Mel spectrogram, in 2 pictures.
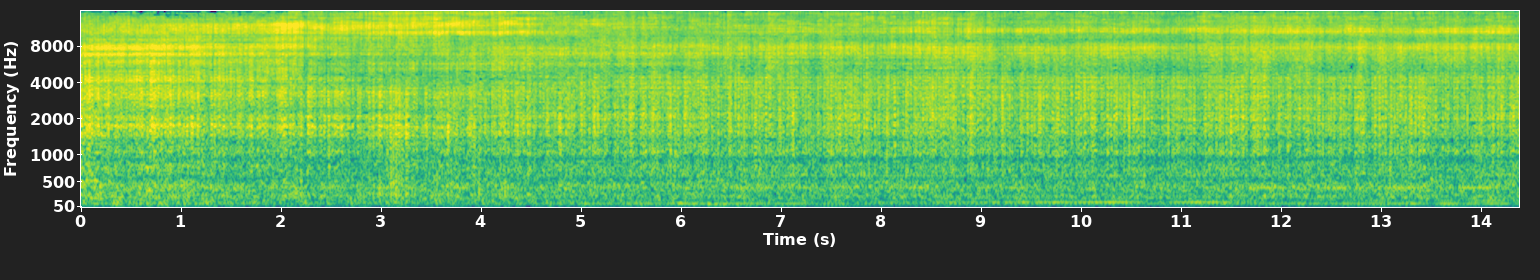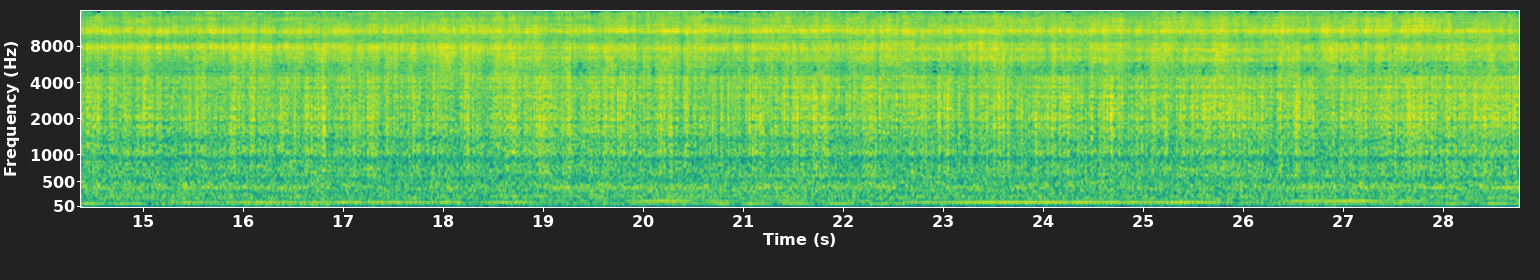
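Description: Wire-feed (MIG) welding arc laying a butt weld on thick steel tube: a steady crackling sizzle. A faint low hum runs underneath and steps up and down in pitch now and then.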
